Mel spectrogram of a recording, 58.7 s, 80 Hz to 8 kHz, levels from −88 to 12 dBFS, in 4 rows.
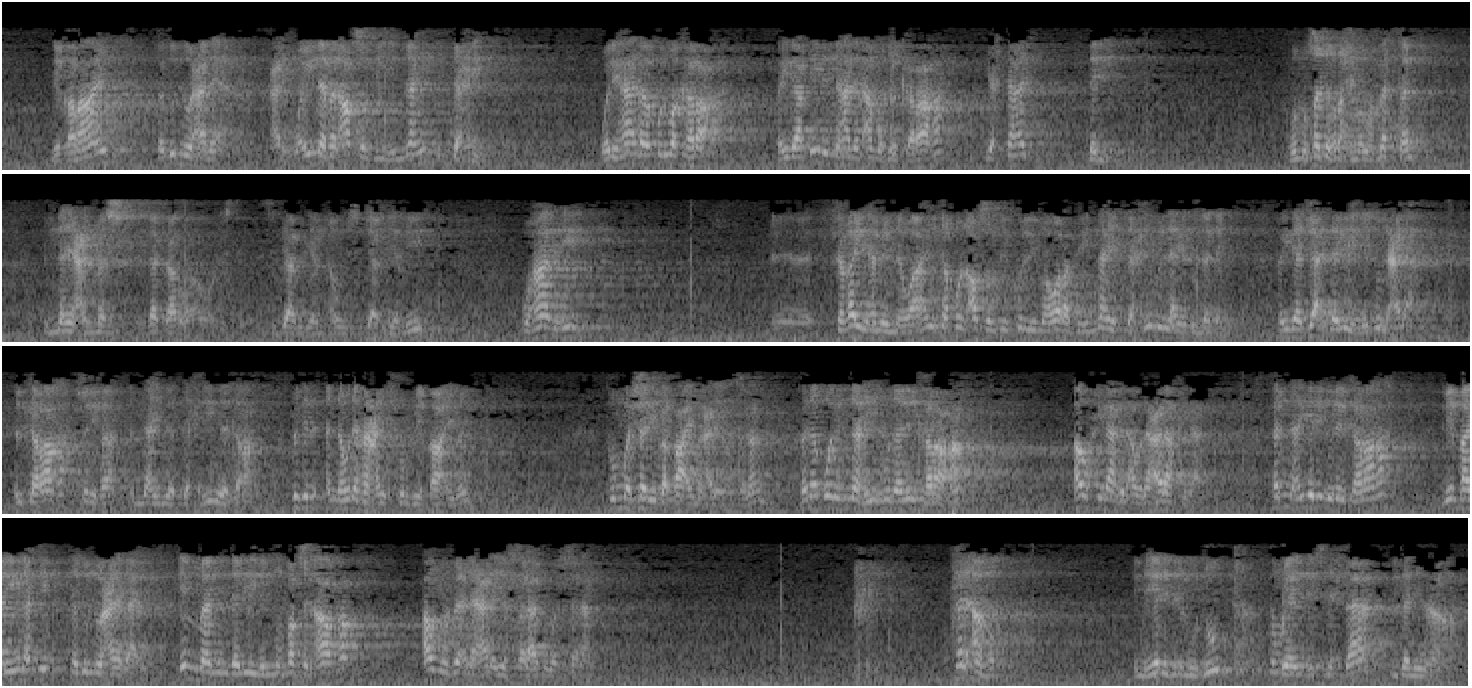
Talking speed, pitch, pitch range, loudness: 110 wpm, 180 Hz, 165-205 Hz, -25 LUFS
